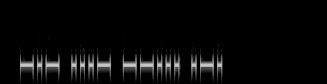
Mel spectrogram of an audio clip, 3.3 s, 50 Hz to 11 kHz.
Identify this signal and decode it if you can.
Morse code, heard as a keyed tone, about 28 wpm, 700 Hz. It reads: KV7R
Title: USA Call Signs - 4 Characters - 4x Character Spacing - 28wpm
